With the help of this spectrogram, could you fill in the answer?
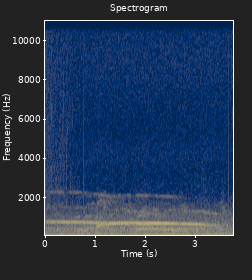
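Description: Coyotes call out in the evening, howling in long, sustained wavering tones that slowly slide downward, a couple of voices overlapping, carried over a steady low rumble of outdoor background noise.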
